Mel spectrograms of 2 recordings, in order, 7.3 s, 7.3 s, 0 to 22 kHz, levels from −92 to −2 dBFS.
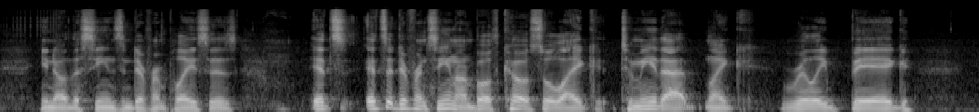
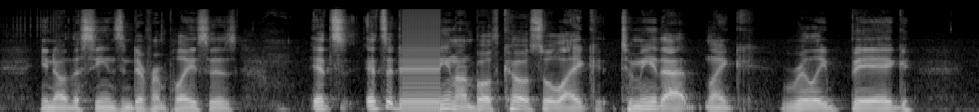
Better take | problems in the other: first | audio freezing; at 3 s

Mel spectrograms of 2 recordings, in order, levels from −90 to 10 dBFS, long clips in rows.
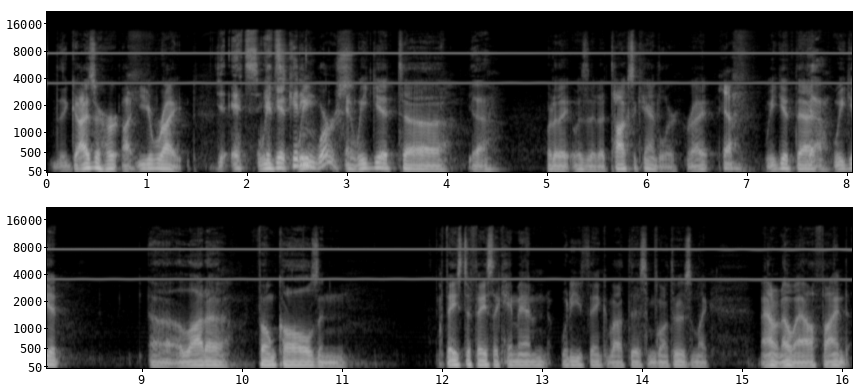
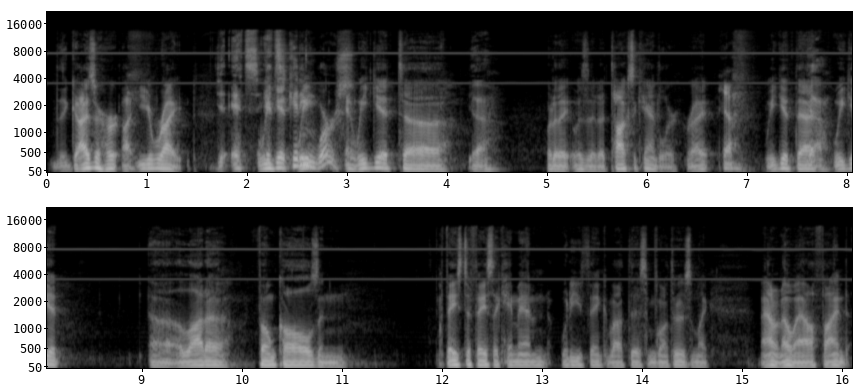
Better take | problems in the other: second | high-pitched whine; loud; throughout; 7.5 kHz, 10 dB below the speech; faint in the second

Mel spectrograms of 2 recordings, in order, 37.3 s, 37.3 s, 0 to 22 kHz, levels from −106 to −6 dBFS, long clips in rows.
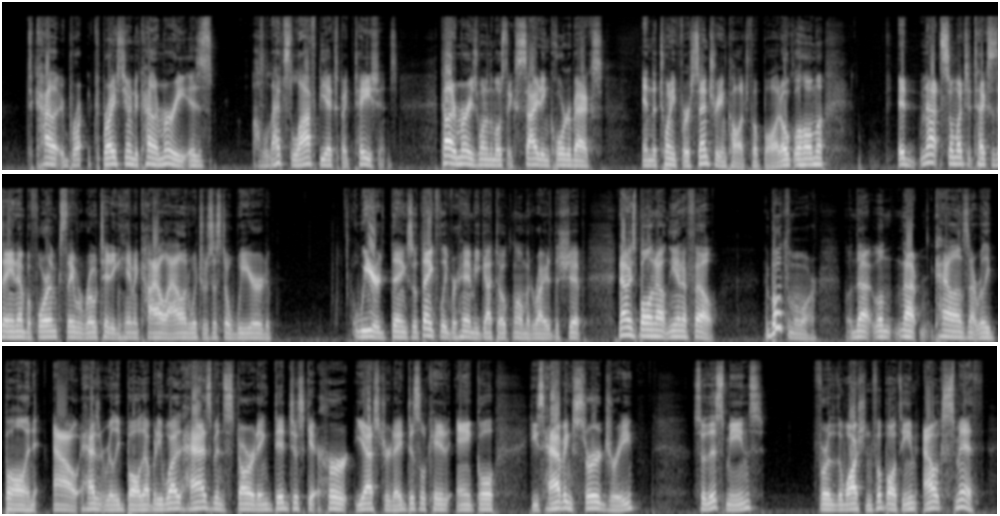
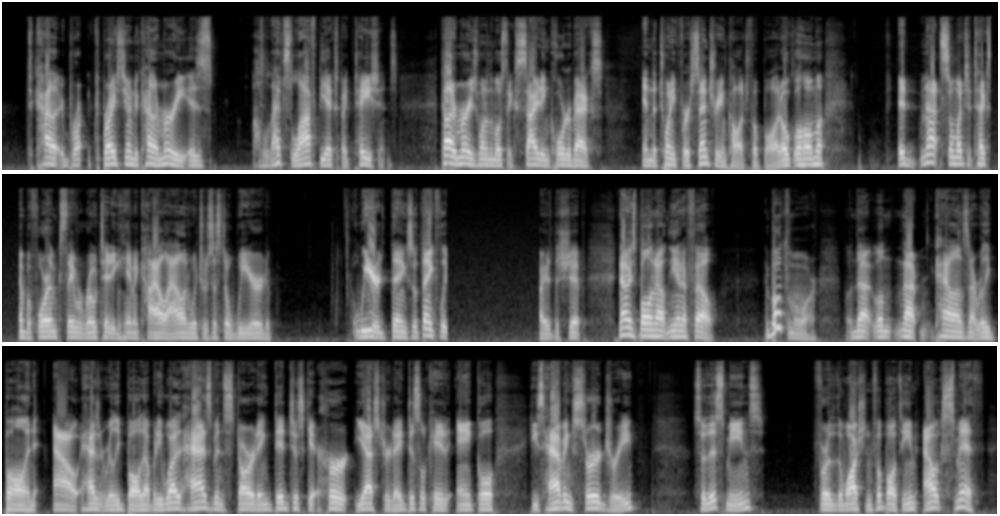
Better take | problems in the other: first | audio cutting out; at 12 s and at 18 s for 1 s

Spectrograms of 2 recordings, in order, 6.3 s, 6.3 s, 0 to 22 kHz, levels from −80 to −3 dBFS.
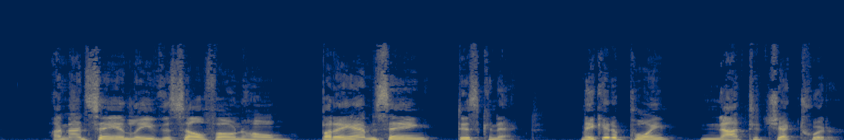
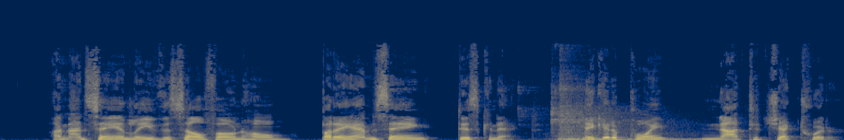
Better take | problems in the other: first | door banging; noticeable; from 4 to 5.5 s; peak 6 dB below the speech

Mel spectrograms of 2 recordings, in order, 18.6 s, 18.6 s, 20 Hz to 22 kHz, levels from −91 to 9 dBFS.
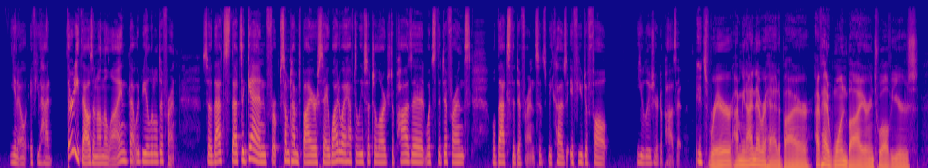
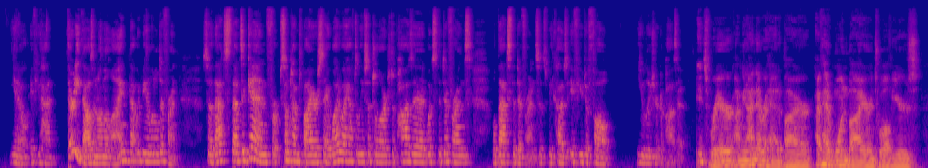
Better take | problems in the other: first | off-mic speech; far // room echo; very slight; dies away in 0.2 s

